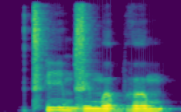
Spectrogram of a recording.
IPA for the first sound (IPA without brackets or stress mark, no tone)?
t͡sʼ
